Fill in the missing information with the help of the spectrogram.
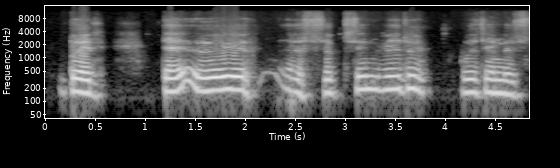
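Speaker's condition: Cerebral palsy; uses wheelchair

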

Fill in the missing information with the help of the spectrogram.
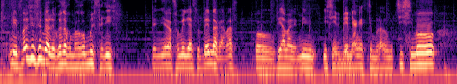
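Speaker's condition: Down syndrome; congenital, age 44

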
